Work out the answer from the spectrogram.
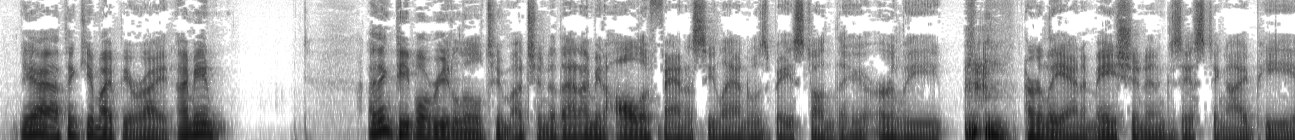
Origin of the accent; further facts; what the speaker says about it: Anaheim, California, United States; as kids growing up near Disneylanders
